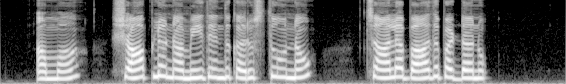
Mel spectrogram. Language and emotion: Telugu, sad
